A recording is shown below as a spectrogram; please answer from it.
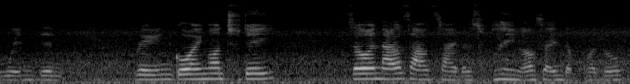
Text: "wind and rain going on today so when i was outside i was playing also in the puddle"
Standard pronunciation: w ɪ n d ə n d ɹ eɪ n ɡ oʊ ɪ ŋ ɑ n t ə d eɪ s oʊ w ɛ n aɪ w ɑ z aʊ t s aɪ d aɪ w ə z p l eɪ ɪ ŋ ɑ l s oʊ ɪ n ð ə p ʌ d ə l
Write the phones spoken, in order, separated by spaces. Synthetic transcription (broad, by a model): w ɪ n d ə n ɹ eɪ n ɡ oʊ ɪ ŋ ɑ n t ə d eɪ s oʊ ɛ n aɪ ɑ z aʊ t s aɪ d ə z p l eɪ ɪ ŋ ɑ s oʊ ɪ n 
